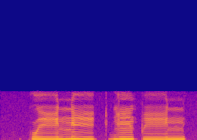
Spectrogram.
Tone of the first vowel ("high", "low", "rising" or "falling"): low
